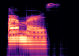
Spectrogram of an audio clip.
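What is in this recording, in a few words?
"armours", British English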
